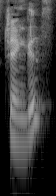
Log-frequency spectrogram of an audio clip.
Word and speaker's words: Genghis: I'm always trying to, is it pronounced Genghis? – Genghis.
